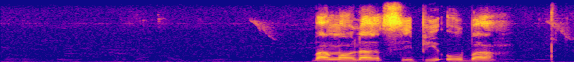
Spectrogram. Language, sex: Southern Sotho, male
